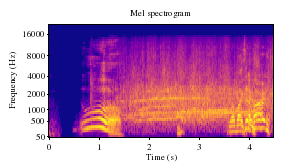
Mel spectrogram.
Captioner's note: cheers and applause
